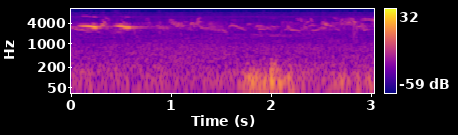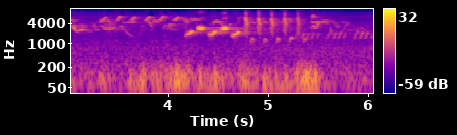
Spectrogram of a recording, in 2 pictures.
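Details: Nightingale (sikatan londo) song: clear whistled opening notes, then a varied warbling jumble of twitters, followed by fast repeated notes and a short rough buzzy rattle; faint low rumbling beneath.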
